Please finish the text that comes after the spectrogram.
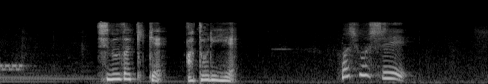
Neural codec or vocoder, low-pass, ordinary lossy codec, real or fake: none; 7.2 kHz; AAC, 32 kbps; real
